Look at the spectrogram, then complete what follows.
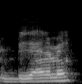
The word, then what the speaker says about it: Bieniemy: Tell me how to pronounce it. Eric Bieniemy.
